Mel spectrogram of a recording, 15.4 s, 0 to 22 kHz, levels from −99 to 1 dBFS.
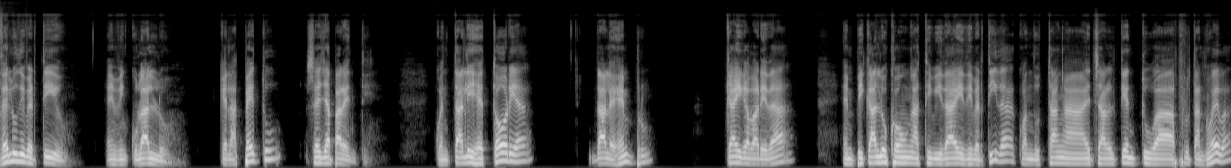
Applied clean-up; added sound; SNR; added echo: none; none; none; none.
